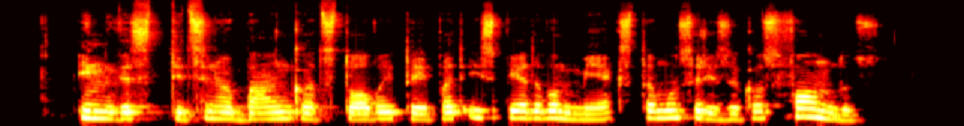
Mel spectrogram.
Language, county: Lithuanian, Kaunas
